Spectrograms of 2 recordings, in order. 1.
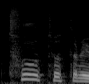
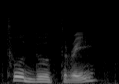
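'to' 단어는 명확한 t 소리로 시작합니다. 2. 'to' 단어는 부드러운 d 소리로 시작합니다. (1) "2 to 3 weeks인데" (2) "two do three로 들려요"

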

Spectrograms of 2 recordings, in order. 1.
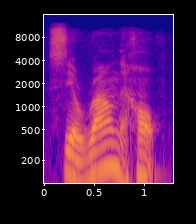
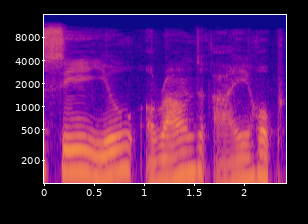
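음절들이 하나로 이어진 덩어리처럼 붙어서 발음됩니다. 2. 각 음절을 하나씩 따로 발음합니다. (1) "영어에서는 이렇게 하나의 음절로 청크로 붙여서 읽죠" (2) "한국어로는 see you around, I hope. 이렇게 다섯 개의 음절로 나누어서 읽겠지만"

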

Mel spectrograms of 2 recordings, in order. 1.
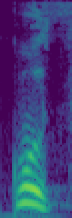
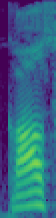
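স্বরধ্বনিটি 'oo'-এর মতো শোনায়। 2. স্বরধ্বনিটি 'ah'-এর মতো শোনায়। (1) "কুস না" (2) "কিন্তু CUS কাস হবে"

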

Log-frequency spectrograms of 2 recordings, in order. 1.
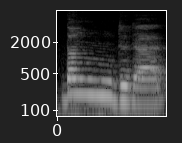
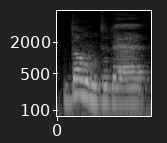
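La t desaparece y se une directamente con do. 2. La t desaparece y se une directamente con do.

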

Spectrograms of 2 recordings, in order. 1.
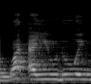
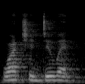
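Mọi từ đều được nói, kể cả 'are'. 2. Từ 'are' bị bỏ qua hoàn toàn. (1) "Không đọc bình thường là" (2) "mà đọc là"

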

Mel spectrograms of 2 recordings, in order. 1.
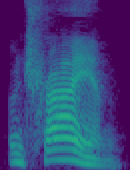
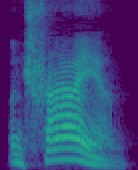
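Falado rápido, o 'I'm' quase desaparece. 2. Falado rápido, o 'I'm' quase desaparece.

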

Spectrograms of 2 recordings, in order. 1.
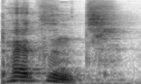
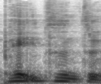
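첫 모음은 'pat'처럼 소리 납니다. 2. 첫 모음은 'pay'처럼 소리 납니다. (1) "이게 맞습니다" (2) "배우던 발음의 그 발음이 틀린 거"

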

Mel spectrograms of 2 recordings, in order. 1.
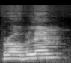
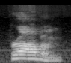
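La segunda sílaba tiene una vocal plena, sin reducir. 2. La segunda sílaba tiene una vocal schwa reducida. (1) "Not problem"

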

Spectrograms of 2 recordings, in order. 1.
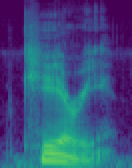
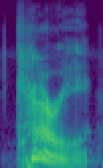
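La primera vocal suena más cercana a una 'e'. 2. La primera vocal suena como una 'a' abierta. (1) "en el acento estadounidense... hacen como una E ahí" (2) "la A tiene que ser A"

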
